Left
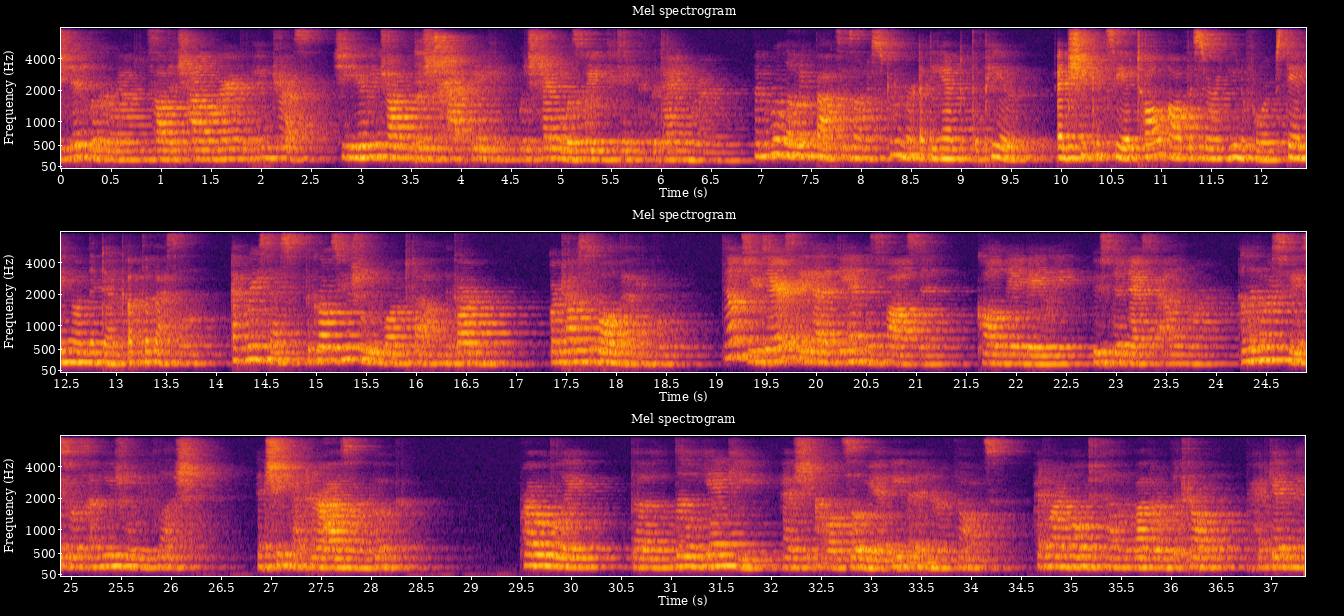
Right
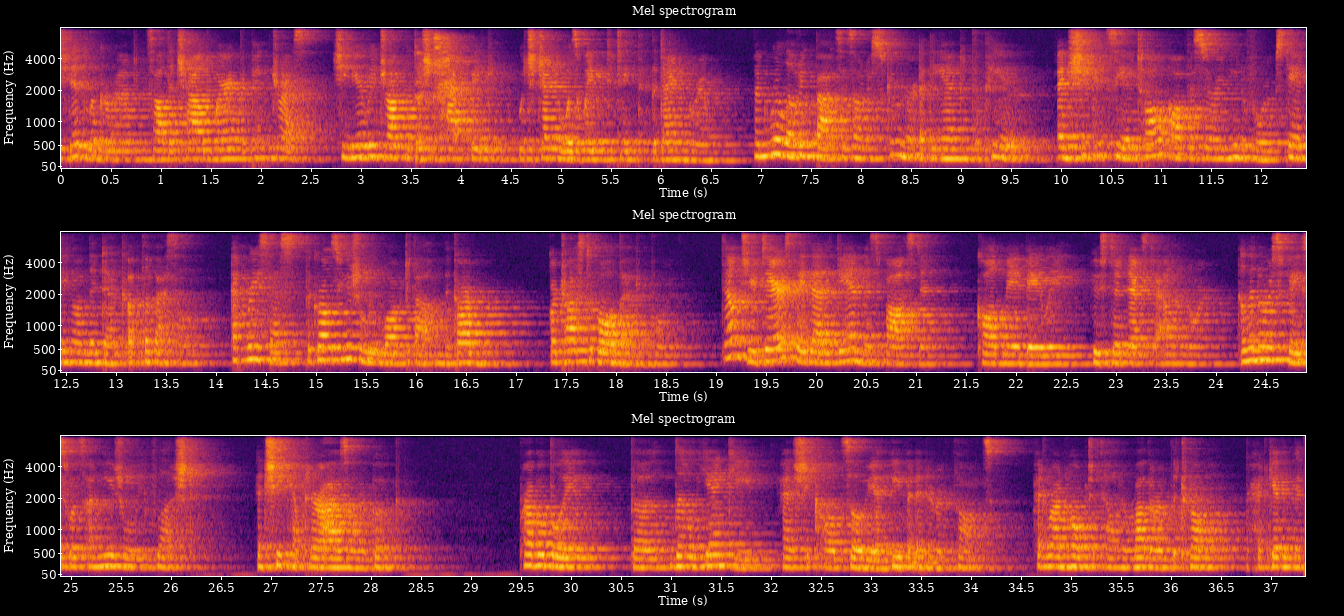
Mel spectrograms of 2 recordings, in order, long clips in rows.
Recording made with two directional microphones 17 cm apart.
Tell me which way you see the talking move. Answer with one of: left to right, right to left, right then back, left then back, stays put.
left then back.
